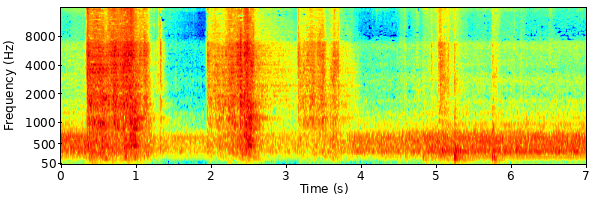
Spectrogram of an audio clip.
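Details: Long-stored engine on race fuel: harsh metallic grinding bursts each crank attempt, never catches; starter stripped remaining flex plate teeth.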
